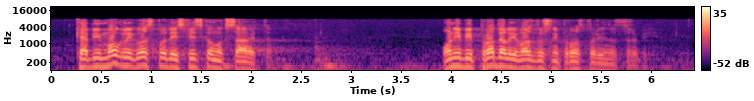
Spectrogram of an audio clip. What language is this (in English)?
Serbian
